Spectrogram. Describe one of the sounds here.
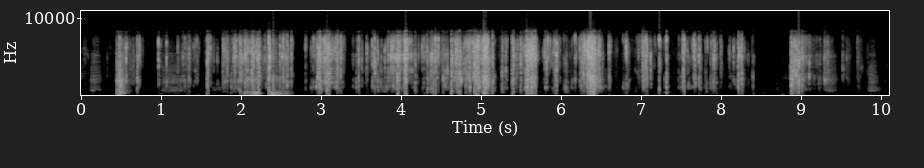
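Plastic wrapping crinkles as hands tear it open.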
